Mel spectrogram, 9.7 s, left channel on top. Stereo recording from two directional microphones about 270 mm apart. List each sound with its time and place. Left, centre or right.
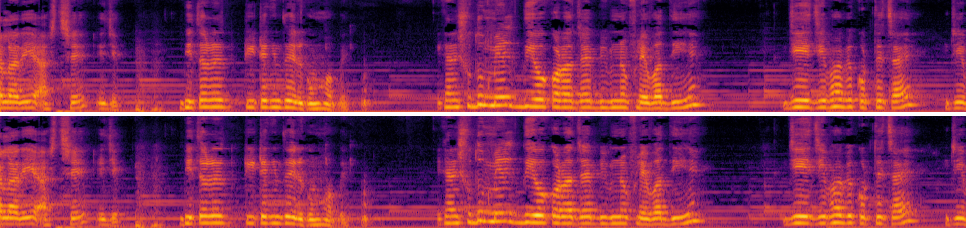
0.0 s speech: left
4.4 s speech: left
